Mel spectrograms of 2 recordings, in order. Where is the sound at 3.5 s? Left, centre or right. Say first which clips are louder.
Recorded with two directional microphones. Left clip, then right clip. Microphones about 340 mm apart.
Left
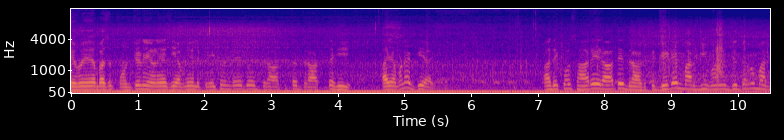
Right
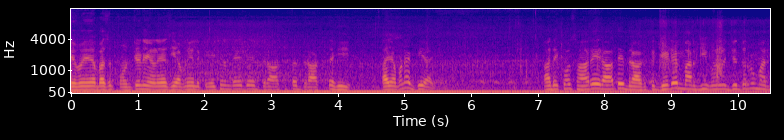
Right 2 dB; centre.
